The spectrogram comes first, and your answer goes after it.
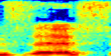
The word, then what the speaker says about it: Zys: I'm Zys. It rhymes with abyss, which goes with my brand, I guess.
